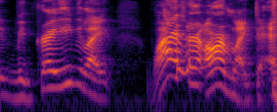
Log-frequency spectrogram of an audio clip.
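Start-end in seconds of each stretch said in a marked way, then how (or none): 1.5-2.8 loud, blunt, blurted delivery. Retelling what a man would say at the table, imitating him saying it loud. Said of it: "He say it all loud".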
